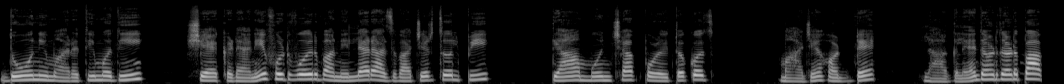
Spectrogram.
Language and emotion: Goan Konkani, fearful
